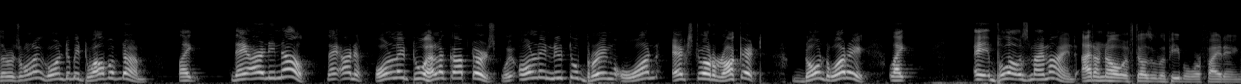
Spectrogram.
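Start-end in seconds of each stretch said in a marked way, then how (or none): 0.0-8.7 put-on Middle Eastern accented speech. Playing the people we're fighting, in a put-on Middle Eastern voice. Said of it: "that's my only, like, Middle Eastern voice".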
